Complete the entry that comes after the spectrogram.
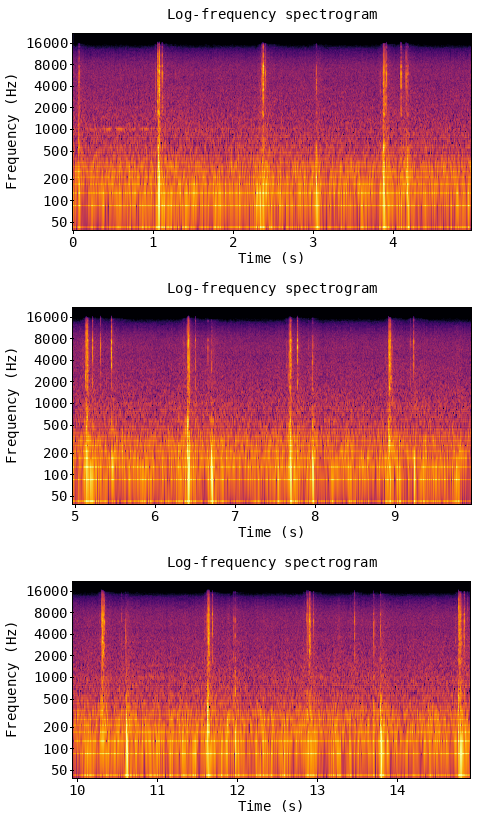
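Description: A small metal eyelash curler is held close to the microphone while a hand with long pink nails squeezes and releases its clamp. Each squeeze and release makes a short, sharp, bright metallic click. The clicks repeat at a loose, unhurried pace over a soft, steady background hiss.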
